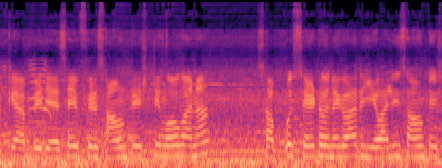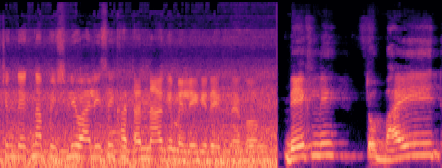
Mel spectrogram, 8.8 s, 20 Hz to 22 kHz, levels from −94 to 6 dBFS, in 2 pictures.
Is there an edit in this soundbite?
no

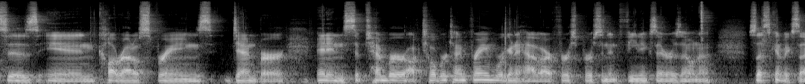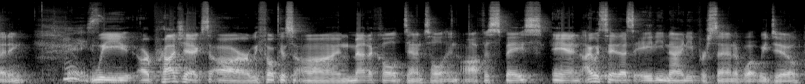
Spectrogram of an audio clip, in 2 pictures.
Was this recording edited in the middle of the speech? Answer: no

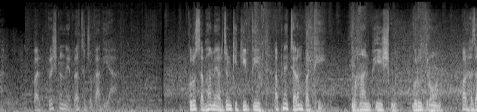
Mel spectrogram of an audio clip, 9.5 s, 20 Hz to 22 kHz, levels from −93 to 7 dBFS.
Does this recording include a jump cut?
yes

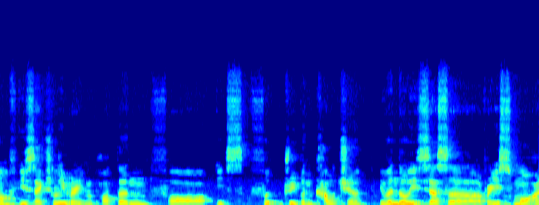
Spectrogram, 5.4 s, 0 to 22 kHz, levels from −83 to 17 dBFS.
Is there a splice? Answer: no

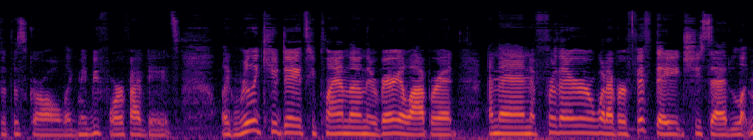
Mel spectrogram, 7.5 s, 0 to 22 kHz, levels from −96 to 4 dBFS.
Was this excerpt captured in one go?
no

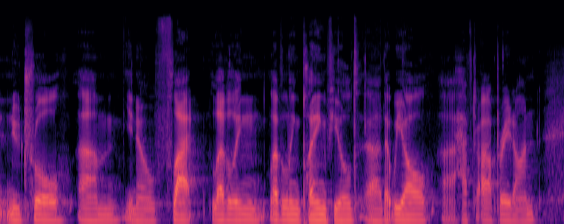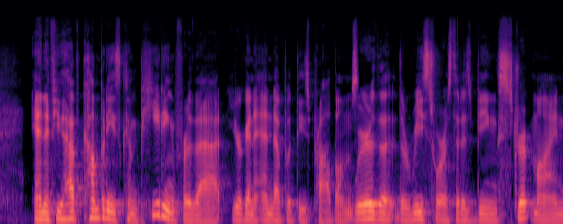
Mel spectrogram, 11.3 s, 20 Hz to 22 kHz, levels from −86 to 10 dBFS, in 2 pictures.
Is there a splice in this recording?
yes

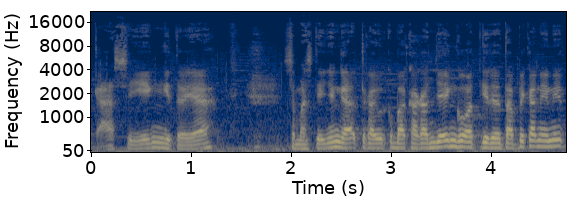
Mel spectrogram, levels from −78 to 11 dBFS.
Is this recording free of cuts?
yes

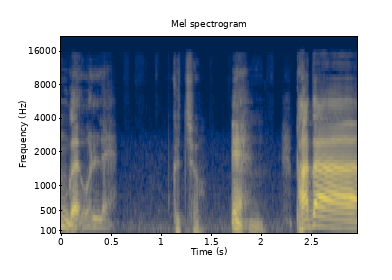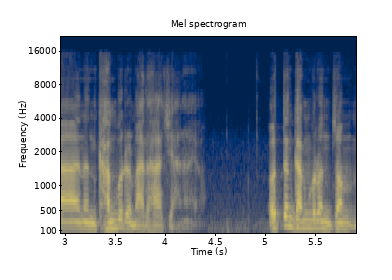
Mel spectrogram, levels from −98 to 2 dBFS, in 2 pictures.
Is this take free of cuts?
yes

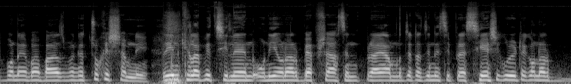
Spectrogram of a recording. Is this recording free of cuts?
no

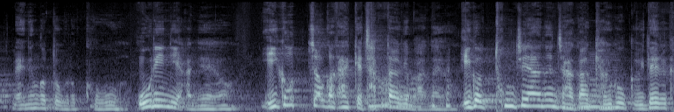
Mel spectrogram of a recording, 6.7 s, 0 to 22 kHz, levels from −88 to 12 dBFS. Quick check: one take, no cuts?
no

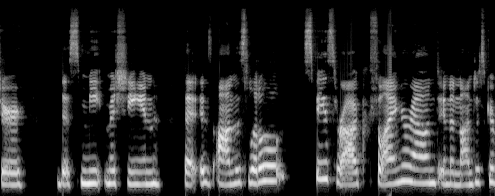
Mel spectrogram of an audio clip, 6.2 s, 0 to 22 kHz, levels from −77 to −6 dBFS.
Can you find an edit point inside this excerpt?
no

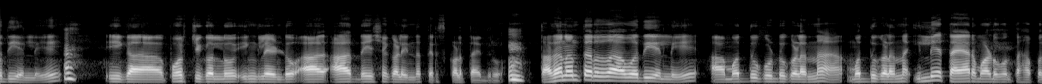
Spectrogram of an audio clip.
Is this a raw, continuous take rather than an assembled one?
yes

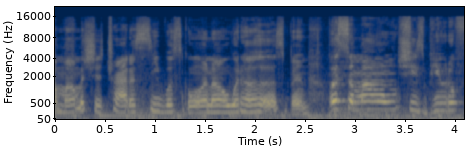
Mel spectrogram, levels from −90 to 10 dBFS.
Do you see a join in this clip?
yes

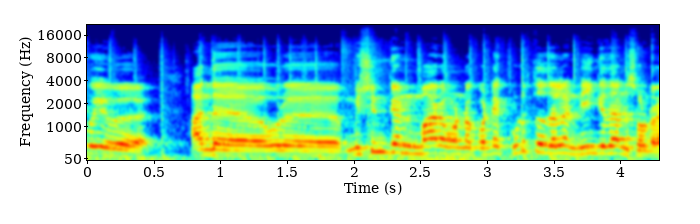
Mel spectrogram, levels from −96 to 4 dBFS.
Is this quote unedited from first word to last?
yes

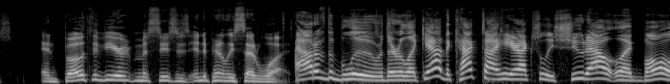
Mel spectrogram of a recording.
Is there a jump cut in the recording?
no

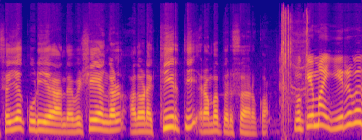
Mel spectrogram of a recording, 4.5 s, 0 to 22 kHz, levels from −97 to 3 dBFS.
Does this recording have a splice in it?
yes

